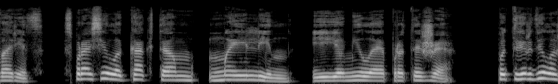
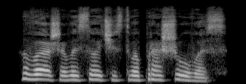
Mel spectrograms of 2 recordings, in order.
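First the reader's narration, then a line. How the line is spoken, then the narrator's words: Sad. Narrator (Russian): сказала грустно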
